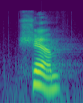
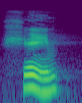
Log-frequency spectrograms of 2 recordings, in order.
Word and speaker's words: Shem: Shem, more precisely pronounced shame, means name.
